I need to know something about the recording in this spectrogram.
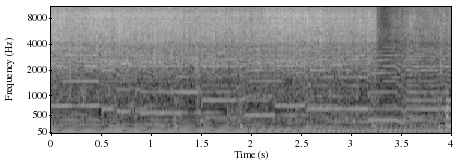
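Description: Sliced white bird's-eye chillies, shallots and garlic sizzling in hot oil in a nonstick frying pan, stirred with a wooden spatula as the chillies fry until wilted. The sizzle cuts off abruptly a little over three seconds in.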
